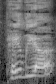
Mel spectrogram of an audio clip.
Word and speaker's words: Paralives: So, you're telling me that they're coming out here and most Sims players have passed on to Paleia is how it's pronounced. I call it Paleia.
